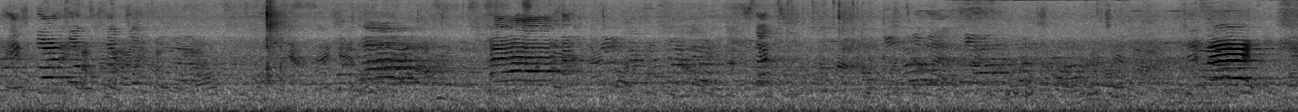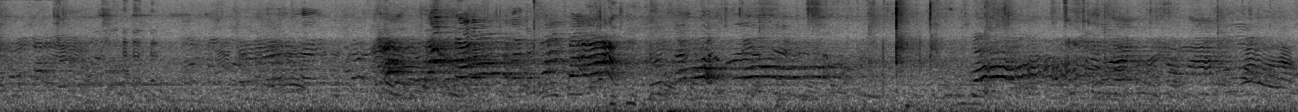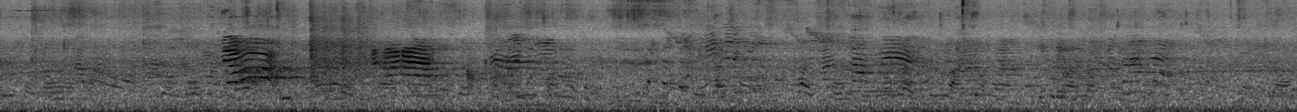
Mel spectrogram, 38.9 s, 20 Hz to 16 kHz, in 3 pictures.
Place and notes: ZhuChang Park, Taipei City - in the Park
Chat between elderly, Traffic Sound, Kids game noise, Birds sound
Please turn up the volume
Binaural recordings, Zoom H4n+ Soundman OKM II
